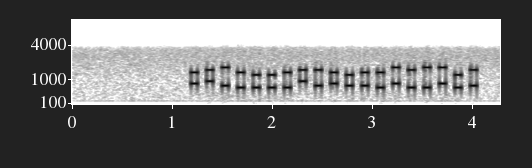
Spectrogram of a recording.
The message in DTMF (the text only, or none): 8#B2112#68452C3AC16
